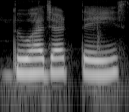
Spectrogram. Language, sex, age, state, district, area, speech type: Bengali, female, 30-45, West Bengal, Hooghly, urban, spontaneous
